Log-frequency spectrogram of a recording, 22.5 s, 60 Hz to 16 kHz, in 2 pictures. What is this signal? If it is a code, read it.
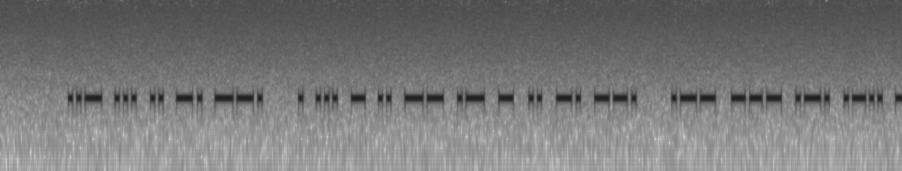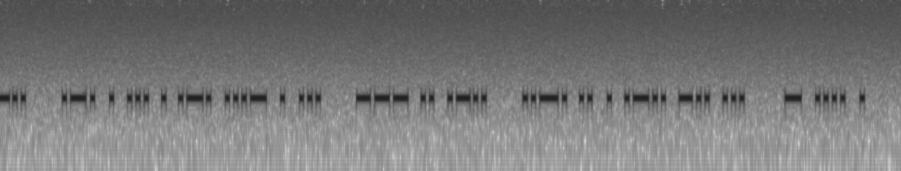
Morse code, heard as a keyed tone, hand-sent with a bug key, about 23 wpm, 650 Hz. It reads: USING ESTIMATING WORLD RESERVES OIL FIELDS THE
